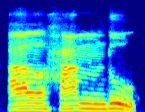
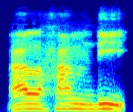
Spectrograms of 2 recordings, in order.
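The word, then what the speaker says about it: الْحَمْدُ: Misalkan contoh ayat alhamdu ya kan itu kan du gitu. Iya. Alhamdu harakat rahnya pasti domah du enggak mungkin alhamdi ya karena ayatnya di awal alhamdu gitu.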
